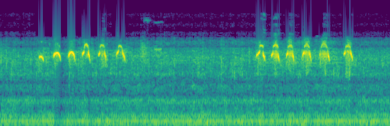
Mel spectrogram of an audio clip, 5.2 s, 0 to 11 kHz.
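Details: Osprey at a nest at Moorings Park on 6 March 2024 during a changeover as one bird brings a fish to its mate: two runs of about six clear, whistled chirps, each in quick succession, separated by a pause.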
